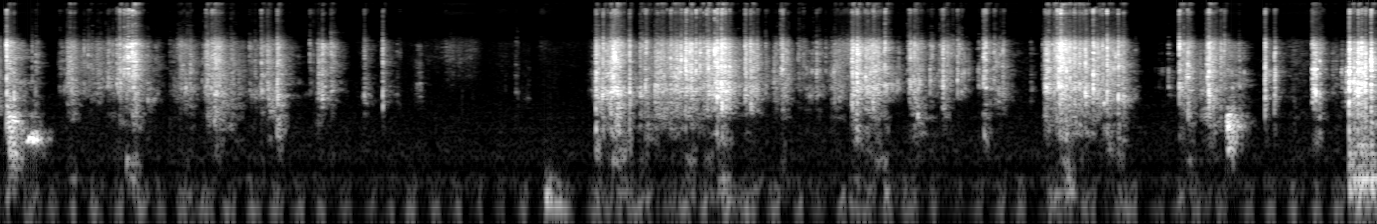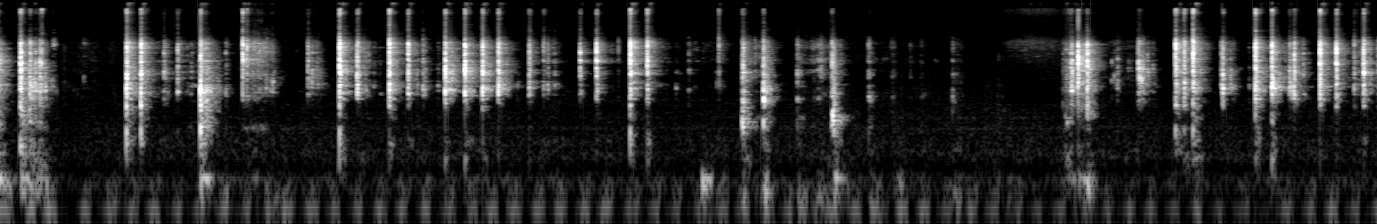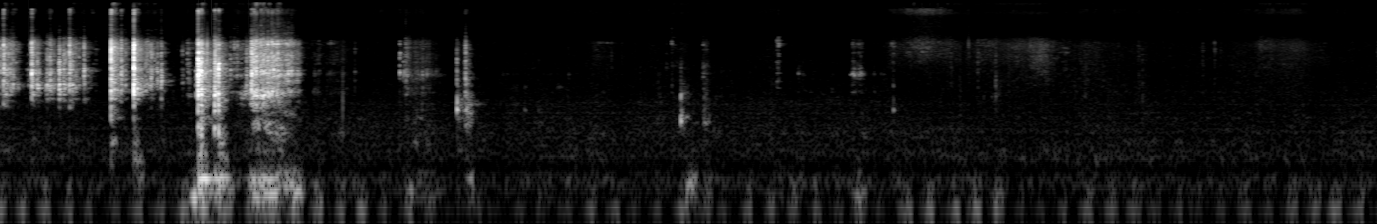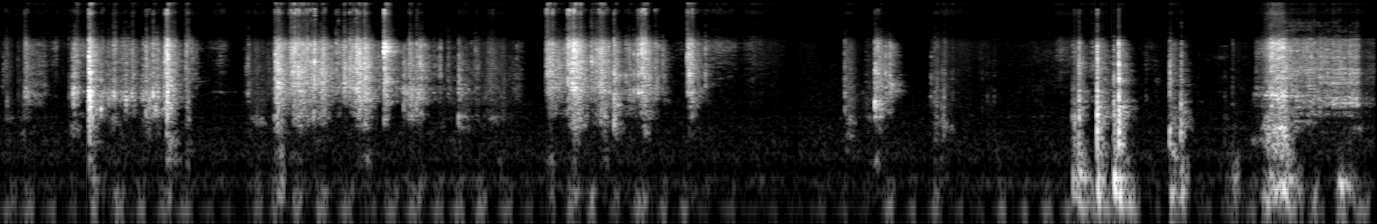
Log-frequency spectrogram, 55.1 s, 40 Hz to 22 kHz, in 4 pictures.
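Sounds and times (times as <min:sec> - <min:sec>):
plastic toy parts clicking: 0:00.0 - 0:04.3, 0:06.0 - 0:23.5, 0:24.4 - 0:32.4, 0:41.4 - 0:48.5
toy packaging rustling: 0:00.0 - 0:14.4, 0:41.4 - 0:48.7, 0:49.8 - 0:52.7, 0:53.8 - 0:55.0.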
